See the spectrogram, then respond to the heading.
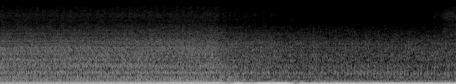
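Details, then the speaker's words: Diesel engine just started after an engine teardown/rebuild: steady, even idle with a soft regular beat that settles after a brief blip; smooth and healthy like a new engine. "mesin sudah hidup suaranya empuk halus seperti mesin baru kira2 spek mantap kolaborasi berhasil"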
